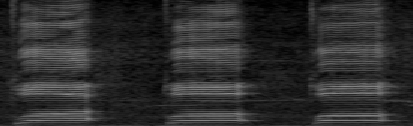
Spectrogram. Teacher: دوسری غلطی اس میں یہ کرتے ہیں کہ اس میں جو اکثر لوگوں کو سمجھ بھی نہیں آتی ہے، ان کو معلوم بھی نہیں ہوتا کہ ہم غلط پڑھ رہے ہیں، وہ اس میں غلطی بڑی یہ کرتے ہیں کہ اس میں واو کی طرف اس کو مائل کرتے ہیں، ہونٹوں کو گول کرتے ہیں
